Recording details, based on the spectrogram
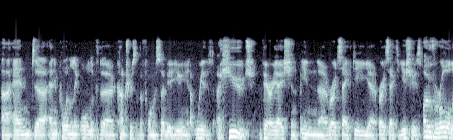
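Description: Australian male expert guest, formal but halting delivery, dull lo-fi recording with room echo. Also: lowish voice, slight background noise. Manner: halting, hesitant delivery with measured formal wording. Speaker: road safety regional advisor, interview guest. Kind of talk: formal interview explanation. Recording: roomy echo, dull lo-fi sound.

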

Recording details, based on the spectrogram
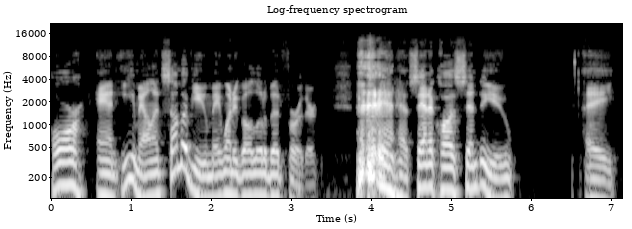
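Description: Male performer as grandfatherly Christmas gift-bringer, jolly and hearty; forceful bright voice, swooping intonation, deliberate storyteller phrasing for kids. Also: mid-range voice, sing-song. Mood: cheerful, explaining. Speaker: host of a children's Christmas story show. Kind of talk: hearty in-character greeting and storytelling for children.

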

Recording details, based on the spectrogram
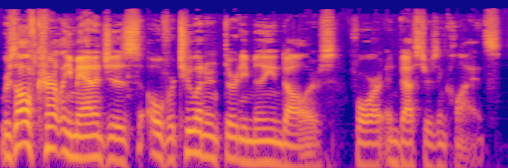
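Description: A man's voice: medium pitch, steady tone, normal speed, vocal fry. A man hosting an interview podcast, introducing and talking with his guest in a conversational style.

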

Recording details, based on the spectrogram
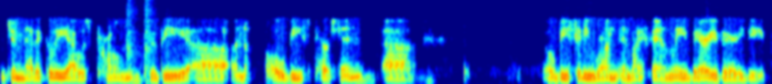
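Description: A man telling his own story as an interview guest, measured and repeating phrases for emphasis. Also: fairly low pitch, steady tone, slightly rough, no echo. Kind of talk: reflective personal storytelling. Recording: muffled phone-like line, very dry.

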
